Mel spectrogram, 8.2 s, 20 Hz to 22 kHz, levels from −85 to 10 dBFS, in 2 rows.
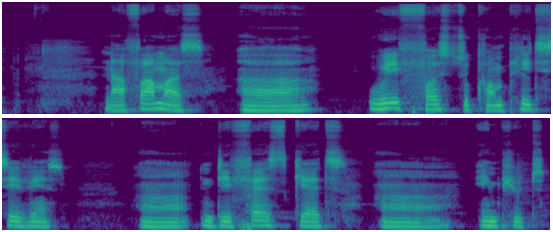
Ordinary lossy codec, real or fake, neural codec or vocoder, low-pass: none; fake; vocoder, 48 kHz, 128 mel bands, Vocos; none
